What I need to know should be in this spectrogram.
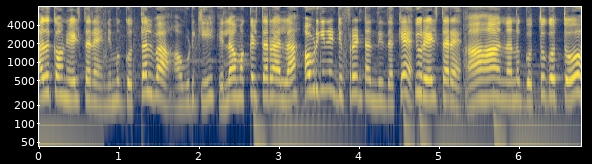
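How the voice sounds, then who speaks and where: A woman projects a raised voice at a high pitch, her tone bright and sharp, with ordinary pitch variation. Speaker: movie explainer. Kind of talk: movie recap narration. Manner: casual, conversational.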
